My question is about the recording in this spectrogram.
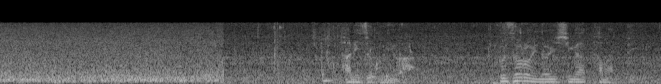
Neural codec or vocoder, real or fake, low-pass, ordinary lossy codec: none; real; 7.2 kHz; none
